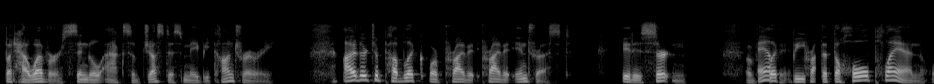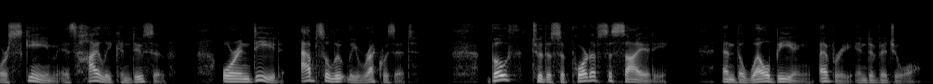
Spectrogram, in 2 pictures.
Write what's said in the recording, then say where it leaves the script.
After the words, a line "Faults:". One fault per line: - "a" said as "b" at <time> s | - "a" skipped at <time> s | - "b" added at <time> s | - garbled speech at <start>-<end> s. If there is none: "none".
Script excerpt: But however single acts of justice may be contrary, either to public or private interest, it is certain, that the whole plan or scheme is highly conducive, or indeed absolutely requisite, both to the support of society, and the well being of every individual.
But however single acts of justice may be contrary, either to public or private private interest, it is certain, [garbled] that the whole plan or scheme is highly conducive, or indeed absolutely requisite, both to the support of society, and the well being every individual.
Faults:
- "private" added at 4.8 s
- garbled speech at 7.5-8.2 s
- "of" skipped at 17.5 s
